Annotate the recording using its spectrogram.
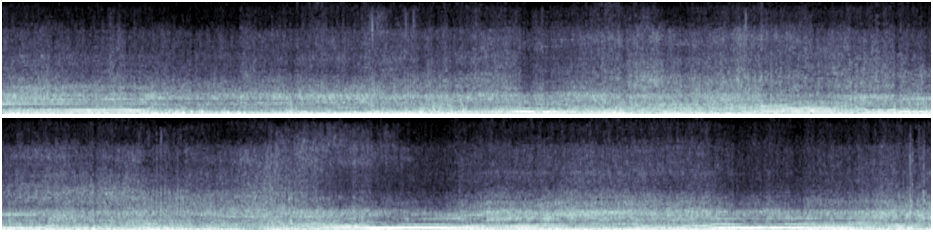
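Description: A kart engine revs loudly up and down close by.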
